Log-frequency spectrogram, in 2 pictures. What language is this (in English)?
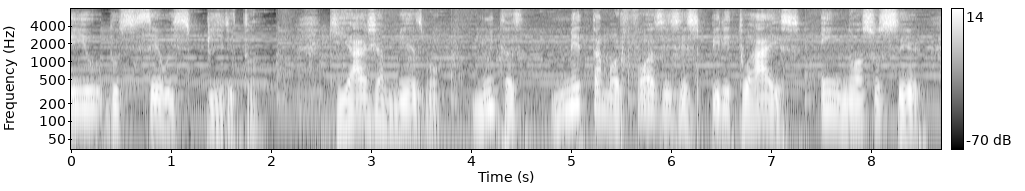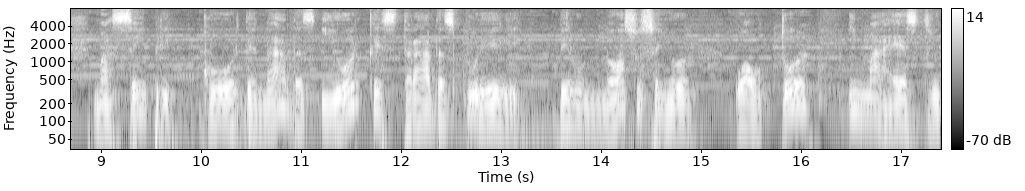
Portuguese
